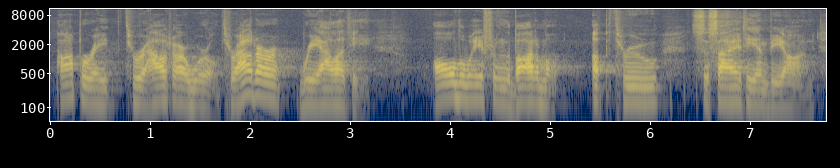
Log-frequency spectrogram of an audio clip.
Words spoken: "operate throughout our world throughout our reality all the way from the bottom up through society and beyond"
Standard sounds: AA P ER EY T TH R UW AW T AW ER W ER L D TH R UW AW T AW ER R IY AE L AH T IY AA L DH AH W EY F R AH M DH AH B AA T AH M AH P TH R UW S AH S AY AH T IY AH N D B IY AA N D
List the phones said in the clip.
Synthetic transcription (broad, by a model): AA P ER EY T TH R UW AW T AW ER W ER L D TH R UW AW T AW ER R IY AE L AH T IY AA L DH AH W EY F R AH M DH AH B AA T AH M AH P TH R UW S AH S AY AH T IY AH N B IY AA N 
